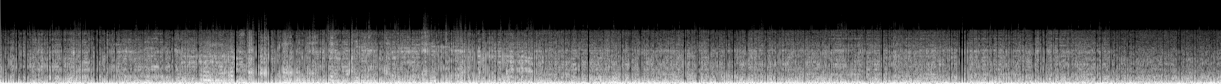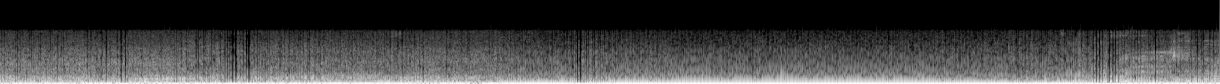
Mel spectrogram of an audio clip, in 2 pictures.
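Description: Honda Civic EG8 sedan driven hard, heard from inside the cabin: engine and road noise loud enough to overload the microphone. Music plays over roughly the first half.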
